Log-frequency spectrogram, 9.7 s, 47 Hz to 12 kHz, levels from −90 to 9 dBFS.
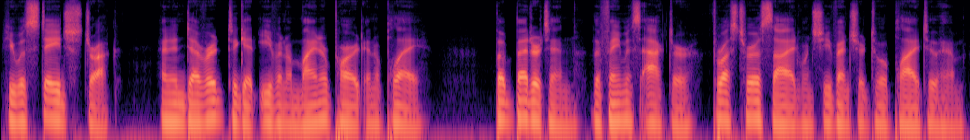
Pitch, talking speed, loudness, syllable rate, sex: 90 Hz, 185 wpm, -20 LUFS, 5.5 syllables/s, male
